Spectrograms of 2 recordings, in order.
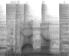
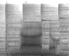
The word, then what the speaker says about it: ngano: they first see it, they would probably pronounce it as like nagano. You pronounce it like the ng of sing, like ngano.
